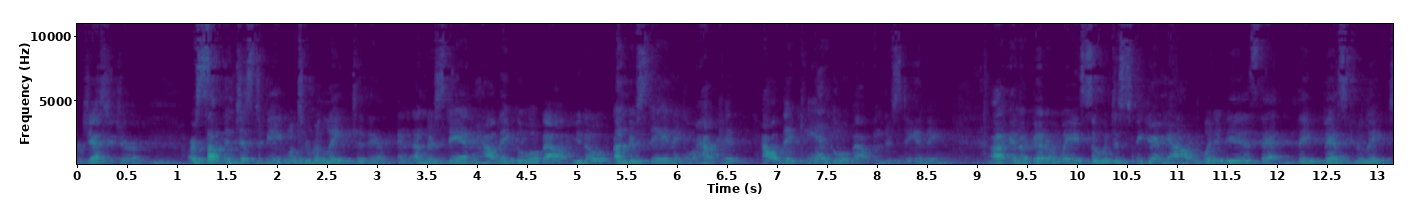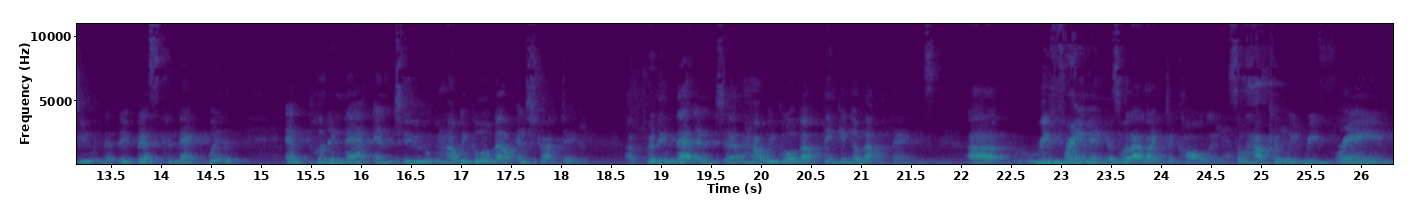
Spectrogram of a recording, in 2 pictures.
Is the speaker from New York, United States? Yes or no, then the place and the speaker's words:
no; South Georgia, United States; I grew up in South Georgia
